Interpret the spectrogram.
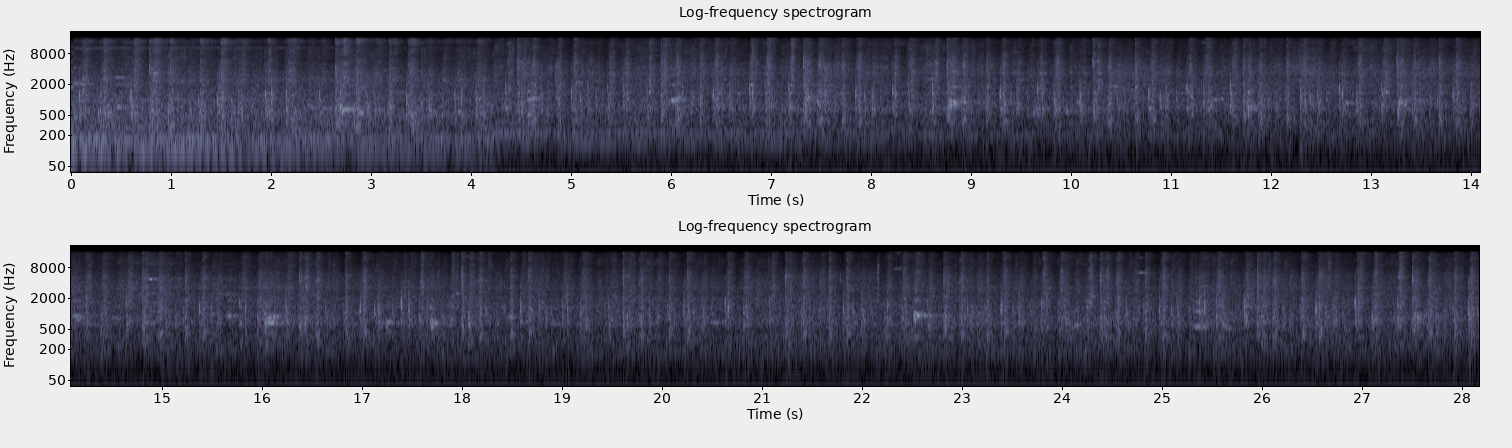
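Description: Loaded grain hopper cars of a freight train rolling past, with a steady rattle and clicking of wheels over the rails. The low hum of the diesel locomotives fades out over the first few seconds.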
